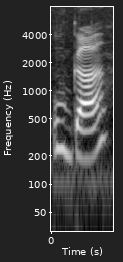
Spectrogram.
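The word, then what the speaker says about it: hygge: qui est vraiment populaire ça s'appelle le hougat c'est comme ça qu'on le prononce en français mais ça s'écrit vraiment pas comme ça c'est juste de profiter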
